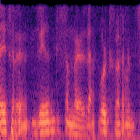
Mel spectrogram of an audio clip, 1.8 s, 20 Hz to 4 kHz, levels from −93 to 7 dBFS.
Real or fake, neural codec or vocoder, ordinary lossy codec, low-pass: fake; codec, 24 kHz, 1.5 kbps, HILCodec; none; 3.6 kHz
